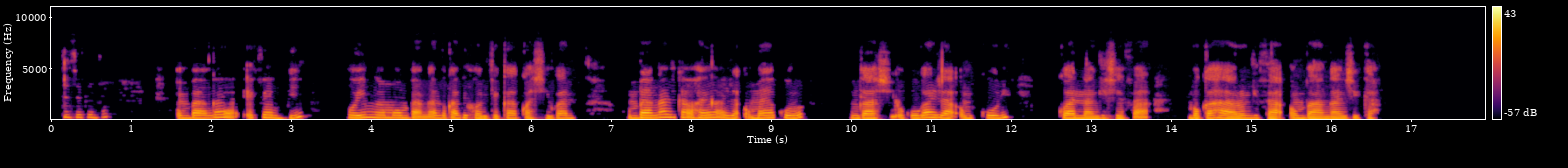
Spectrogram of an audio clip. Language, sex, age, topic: Oshiwambo, female, 25-35, finance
